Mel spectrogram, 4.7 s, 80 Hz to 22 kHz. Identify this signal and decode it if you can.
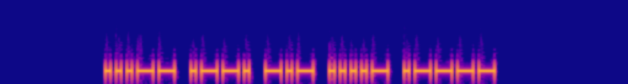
Morse code, heard as a keyed tone, about 32 wpm, 700 Hz. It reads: 3PK41
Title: Code Groups - 5 Letter:Numbers - 30wpm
